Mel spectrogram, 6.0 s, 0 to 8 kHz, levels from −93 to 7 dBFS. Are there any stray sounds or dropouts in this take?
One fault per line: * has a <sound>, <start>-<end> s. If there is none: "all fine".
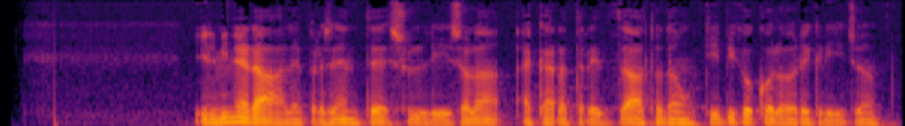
all fine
